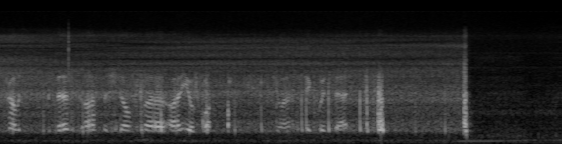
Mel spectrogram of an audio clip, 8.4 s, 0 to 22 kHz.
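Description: A voice received over FM two-way radio, thin and narrow with steady hiss behind it, from a Yaesu FTM-400DR transceiver through its external speaker. About seven seconds in the transmission ends with a short burst of noise and the hiss cuts off as the squelch closes.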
